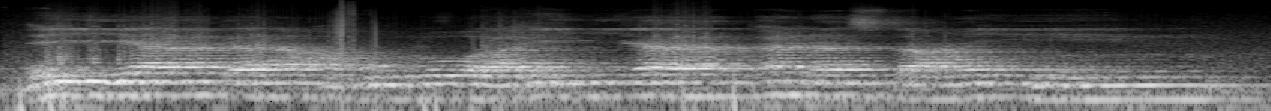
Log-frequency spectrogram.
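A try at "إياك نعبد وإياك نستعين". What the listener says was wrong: Kayaknya suaranya masih ada nih. Hanya gerakan bibir, tapi nggak pengaruh ke suara. Suara nol. Ismam itu nggak keluar ke suara. Jangan iyyaka na'budu wa iyyaka nasta'in. Nah, itu keluar suara tuh.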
